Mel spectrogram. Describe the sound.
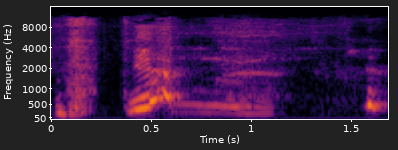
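A single sharp, breathy sneeze from allergies bursts out, followed by a whiny, pitch-sliding vocal groan and a brief voiced sound at the end.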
